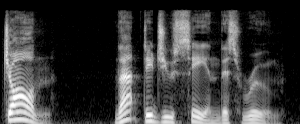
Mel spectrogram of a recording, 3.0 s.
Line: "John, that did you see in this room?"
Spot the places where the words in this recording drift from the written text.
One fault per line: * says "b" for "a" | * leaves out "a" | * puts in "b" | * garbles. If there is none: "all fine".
all fine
